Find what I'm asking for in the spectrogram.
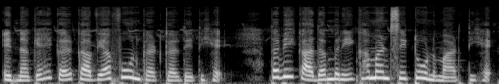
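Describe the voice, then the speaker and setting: A woman's voice: a little high, animated, a little slow, warm tone, soft background music. A woman giving dramatic scripted narration as the storyteller of a tale.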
